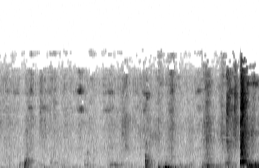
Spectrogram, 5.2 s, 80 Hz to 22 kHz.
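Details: Six-week-old Labrador Retriever puppies, a litter of six born January 18, 2022, indoors on a live puppy cam. Scattered short whimpers rise to a sharper yelp midway and a louder cry near the end, over a steady room hum.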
